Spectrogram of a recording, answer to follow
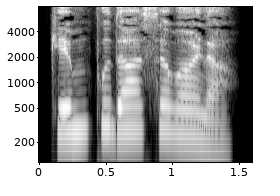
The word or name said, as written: ಕೆಂಪುದಾಸವಾಳ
